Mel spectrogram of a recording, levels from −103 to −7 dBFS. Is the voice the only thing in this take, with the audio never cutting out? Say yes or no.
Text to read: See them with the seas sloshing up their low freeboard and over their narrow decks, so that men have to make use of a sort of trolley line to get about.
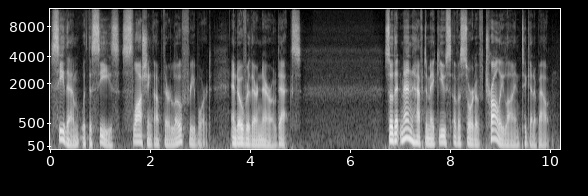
yes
